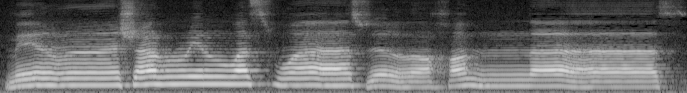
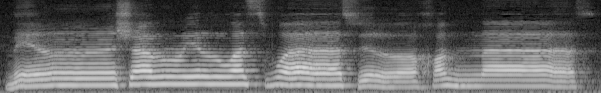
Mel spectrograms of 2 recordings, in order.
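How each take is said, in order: First: The last long vowel is held four beats. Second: The last long vowel is held two beats. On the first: "empat harokat" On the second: "dua harokat"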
